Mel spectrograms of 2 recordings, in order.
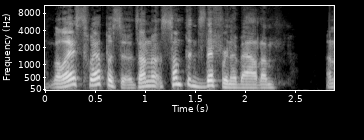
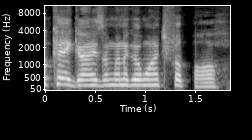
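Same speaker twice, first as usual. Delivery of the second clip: imitating himself; 7 semitones higher than usual. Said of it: "And then I go".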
